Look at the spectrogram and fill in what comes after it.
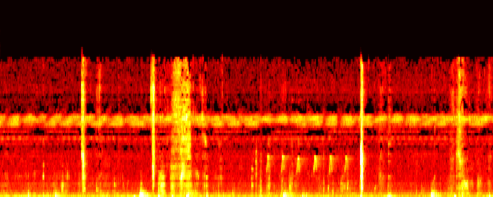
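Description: Close-up mouth sounds of eating rice and pork curry by hand: soft chewing and lip smacking with scattered small clicks, and a few sharper clicks, the sharpest about seven seconds in.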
